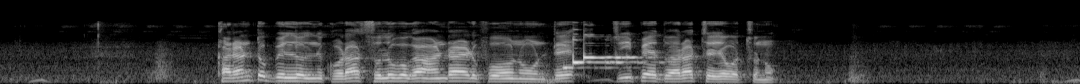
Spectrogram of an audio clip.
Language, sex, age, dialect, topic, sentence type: Telugu, male, 56-60, Central/Coastal, banking, statement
